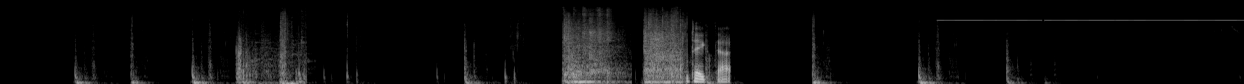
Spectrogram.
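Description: A CD skip hits at 3.07 s, 6.86 s and from 10.42 to 10.45 s. Each time the laser jumps tracks and the player mutes, first for a few milliseconds, last for about 30 ms, then resumes elsewhere: a tick and abrupt discontinuity, seen as a flat waveform gap and a thin vertical spectrogram stripe.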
